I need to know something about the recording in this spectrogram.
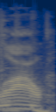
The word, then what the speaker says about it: Lowe: at another guy brandon lau loved this guy don't know why it's pronounced wow when his own teammate nate is pronounced low that's not confusing at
